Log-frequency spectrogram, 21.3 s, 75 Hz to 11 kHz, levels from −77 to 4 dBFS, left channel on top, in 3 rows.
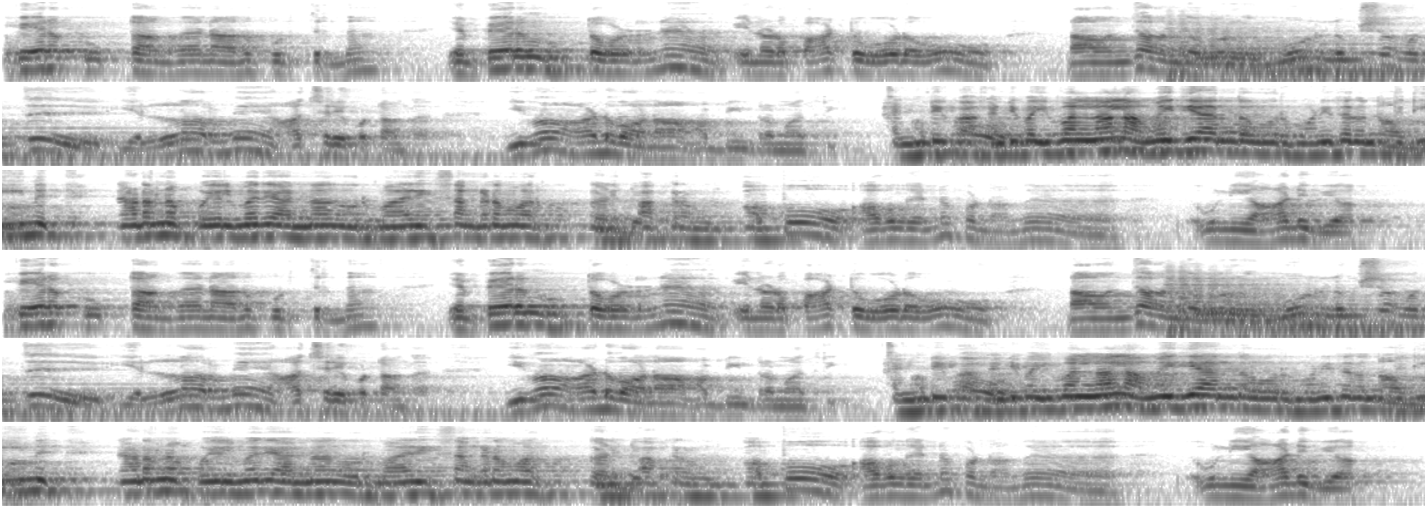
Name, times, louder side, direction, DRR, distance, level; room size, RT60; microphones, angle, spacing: voice 1, 0.0-1.9 2.2-5.0 5.3-9.3 9.6-11.2 11.7-12.2 14.0-14.4 17.2-17.6 17.9-21.0, right 1 dB, 10° right, 4 dB, 0.7 m, -29 dB
sound 1, 5.8-11.0, right 2 dB, 45° right, 2.3 m, -39 dB
voice 2, 11.5-14.5 14.8-18.1, left 1 dB, 60° left, 0 dB, 3.2 m, -23 dB
26.5 x 12.5 x 10.0 m, 1.2 s
head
